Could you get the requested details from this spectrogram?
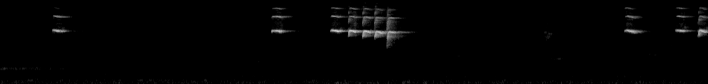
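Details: Green magpie from Sumatra singing actively: sharp, high whistled notes with bright overtones, singly and spaced a couple of seconds apart, then a quick rattling burst of about seven notes, and more single notes at the end; otherwise silent.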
